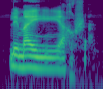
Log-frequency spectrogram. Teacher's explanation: You will sacrifice the noon sound because of the ya sound.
